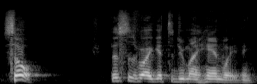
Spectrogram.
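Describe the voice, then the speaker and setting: A man's voice: medium pitch, fairly quick, noisy background. Joking, casual male tech lecturer. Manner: casual, joking asides, frequent restarts. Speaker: research engineer giving a lecture. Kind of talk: technical lecture.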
